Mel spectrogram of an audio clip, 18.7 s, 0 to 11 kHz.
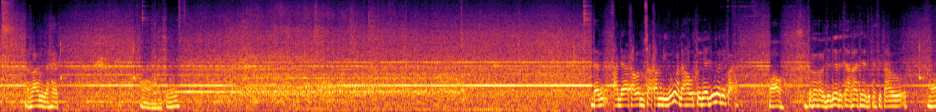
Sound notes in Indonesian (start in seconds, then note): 0.0 suara mesin; 3.8 suara mesin printer; 15.5 tertawa kecil; 18.2 suara touch screen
